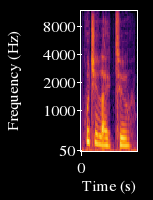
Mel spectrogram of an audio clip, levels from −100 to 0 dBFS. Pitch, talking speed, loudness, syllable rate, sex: 185 Hz, 255 wpm, -15 LUFS, 4.8 syllables/s, male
